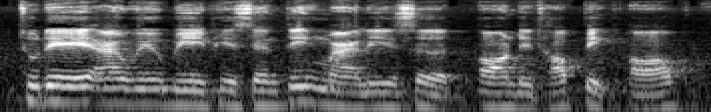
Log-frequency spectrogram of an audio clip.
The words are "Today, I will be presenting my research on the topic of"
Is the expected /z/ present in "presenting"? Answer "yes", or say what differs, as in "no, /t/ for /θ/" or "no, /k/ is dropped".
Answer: no, /s/ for /z/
